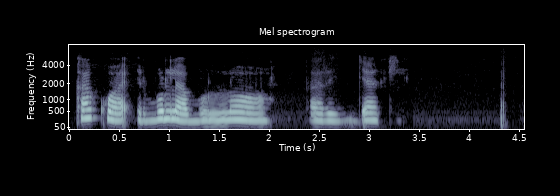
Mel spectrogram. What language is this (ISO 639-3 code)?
mas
